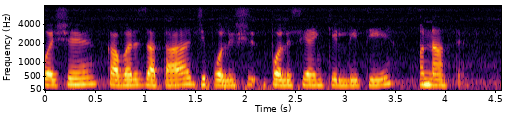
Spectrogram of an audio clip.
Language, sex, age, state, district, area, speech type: Goan Konkani, female, 30-45, Goa, Salcete, rural, spontaneous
